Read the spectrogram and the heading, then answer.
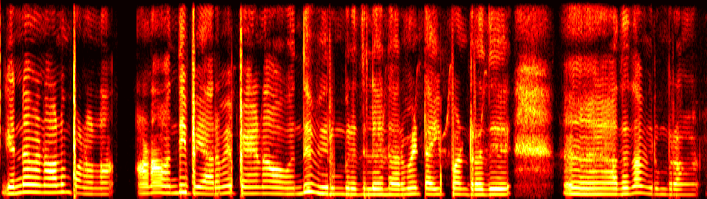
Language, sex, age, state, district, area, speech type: Tamil, female, 18-30, Tamil Nadu, Thoothukudi, urban, spontaneous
